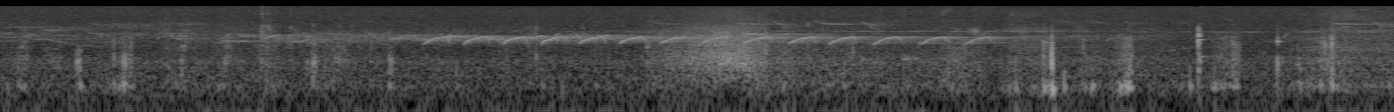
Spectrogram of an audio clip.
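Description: A small bird singing a run of about a dozen quick, repeated falling notes lasting about three seconds. Under and after it come light clicks and knocks of a knife cutting an apple on a wooden board, a few louder knocks coming after the song ends.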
